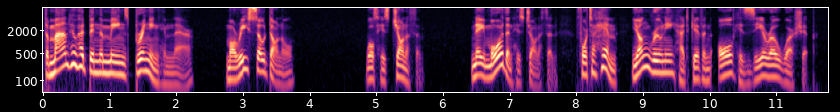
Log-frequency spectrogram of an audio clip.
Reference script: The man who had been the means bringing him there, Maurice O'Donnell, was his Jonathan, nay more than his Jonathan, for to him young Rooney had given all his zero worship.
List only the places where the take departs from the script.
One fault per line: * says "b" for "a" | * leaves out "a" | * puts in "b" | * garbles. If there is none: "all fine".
all fine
